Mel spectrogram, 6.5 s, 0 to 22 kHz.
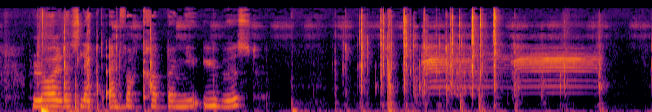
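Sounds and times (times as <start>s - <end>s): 
speech: 0.3s - 2.7s
keyboard typing and clicks: 0.4s - 6.5s
video game sheep bleating: 4.2s - 6.1s.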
